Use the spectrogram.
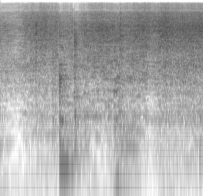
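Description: Ginger paste fries in oil in a pan with a steady close sizzle, broken by a couple of brief scraping stirs near the start; no one speaks.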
